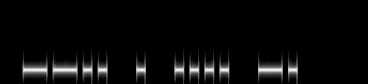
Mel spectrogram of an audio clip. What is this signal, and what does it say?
Morse code, heard as a keyed tone, about 16 wpm, spaced as for 14 wpm, 680 Hz. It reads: ZEHN
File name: Morsekurs / Witze / Witz 05 März 2024 70 F80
